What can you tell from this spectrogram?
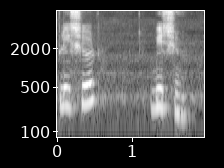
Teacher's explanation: post-alveolar articulation point, that is, the tongue touches the back of the alveoli near the palate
